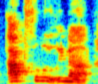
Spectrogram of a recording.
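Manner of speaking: firm refusal. Real, not acted. Mother refusing her little child, quiet and firm. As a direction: shut it down quietly.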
